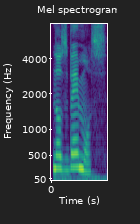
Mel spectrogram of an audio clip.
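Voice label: well see you, spanish, female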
